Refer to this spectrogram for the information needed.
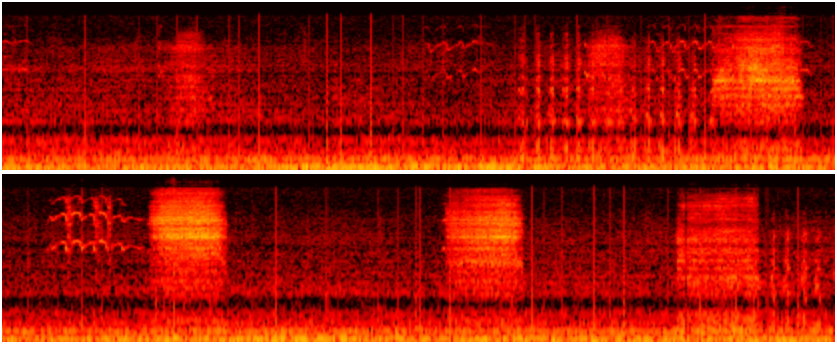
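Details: At feeding time, five hungry wild barn owl chicks in a nest box give around six rasping, hissing bursts, some longer and louder, mixed with brief wavering high twitters and a constant low background hum.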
